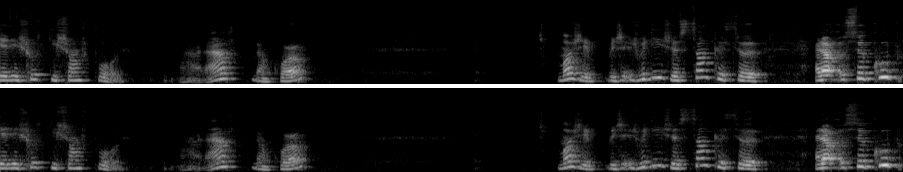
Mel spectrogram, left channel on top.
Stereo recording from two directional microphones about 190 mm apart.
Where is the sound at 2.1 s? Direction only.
45° left (ahead or behind).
